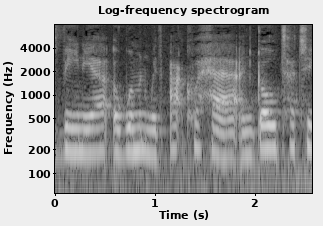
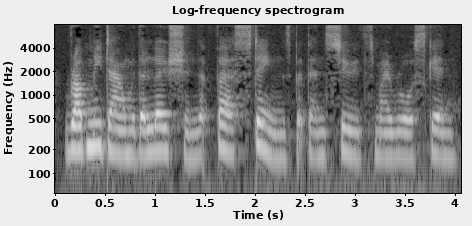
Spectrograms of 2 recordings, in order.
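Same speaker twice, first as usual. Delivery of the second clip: ordinary delivery, nothing marked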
